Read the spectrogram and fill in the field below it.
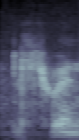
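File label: "you smell something", Hupa, male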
